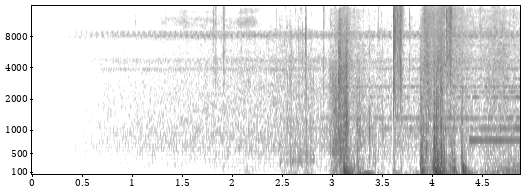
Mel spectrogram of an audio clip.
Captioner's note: chirping of crickets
